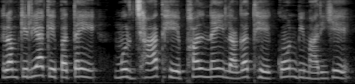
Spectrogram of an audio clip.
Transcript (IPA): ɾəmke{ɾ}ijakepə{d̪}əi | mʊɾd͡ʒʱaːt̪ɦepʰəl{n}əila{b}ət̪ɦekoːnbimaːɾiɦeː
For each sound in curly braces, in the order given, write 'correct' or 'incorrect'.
incorrect, incorrect, correct, incorrect

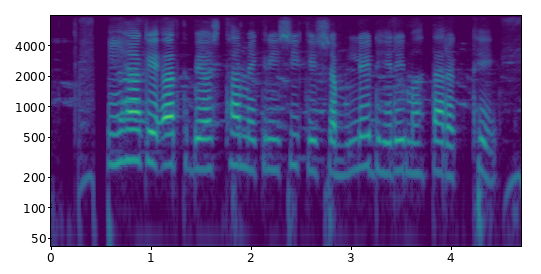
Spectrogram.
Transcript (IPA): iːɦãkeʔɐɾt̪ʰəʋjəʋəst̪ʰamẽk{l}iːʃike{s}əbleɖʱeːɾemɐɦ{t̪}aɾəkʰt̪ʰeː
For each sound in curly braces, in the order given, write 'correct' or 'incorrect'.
incorrect, incorrect, correct

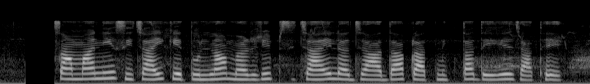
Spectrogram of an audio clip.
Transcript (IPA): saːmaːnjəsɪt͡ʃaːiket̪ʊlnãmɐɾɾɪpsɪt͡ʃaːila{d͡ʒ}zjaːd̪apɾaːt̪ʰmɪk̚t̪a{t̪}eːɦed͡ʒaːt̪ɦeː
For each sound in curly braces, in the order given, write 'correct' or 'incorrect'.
incorrect, incorrect

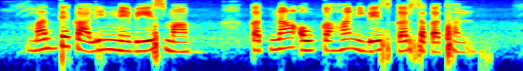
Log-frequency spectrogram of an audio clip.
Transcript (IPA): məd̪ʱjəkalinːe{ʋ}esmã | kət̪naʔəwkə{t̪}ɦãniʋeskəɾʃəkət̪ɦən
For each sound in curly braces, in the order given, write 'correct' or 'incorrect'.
correct, incorrect

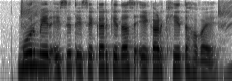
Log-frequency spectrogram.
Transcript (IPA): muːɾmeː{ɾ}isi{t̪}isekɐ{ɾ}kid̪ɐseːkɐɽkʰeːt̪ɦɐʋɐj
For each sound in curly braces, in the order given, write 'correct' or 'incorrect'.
correct, correct, correct

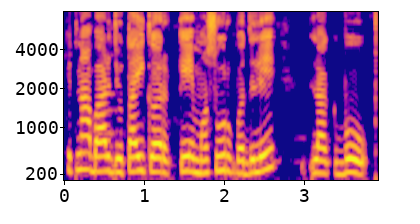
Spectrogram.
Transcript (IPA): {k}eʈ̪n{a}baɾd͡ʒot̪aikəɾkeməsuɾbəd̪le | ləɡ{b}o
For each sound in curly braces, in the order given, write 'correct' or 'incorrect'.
correct, correct, correct

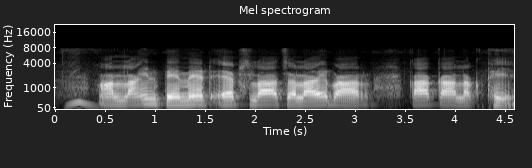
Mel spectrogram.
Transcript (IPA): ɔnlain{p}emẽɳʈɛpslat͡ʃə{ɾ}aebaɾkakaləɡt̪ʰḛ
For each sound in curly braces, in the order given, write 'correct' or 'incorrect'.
correct, incorrect

